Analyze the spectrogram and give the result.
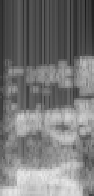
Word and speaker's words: Maus: And this portion of the program brought to you by our friends at Moss, Moss Acura. Moss is spelled M-A-U-S.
